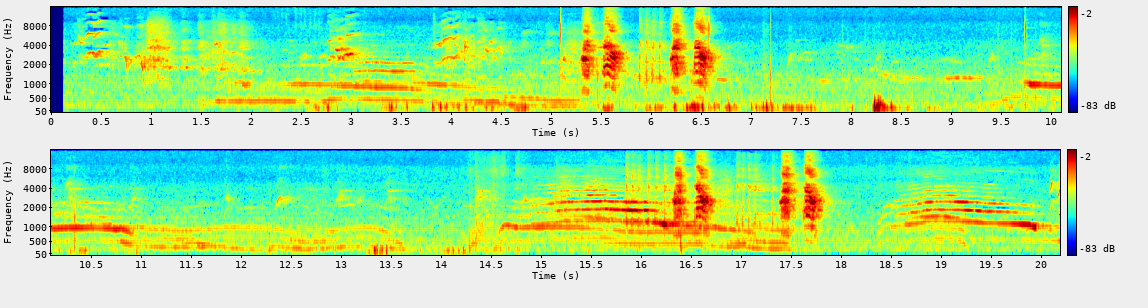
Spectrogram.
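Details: Two domestic cats, an orange one and a black neighbour from two houses down, fight over territory in daytime; long wavering yowls slide up and down in pitch, overlapping one another, with short bursts of hissing between them.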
